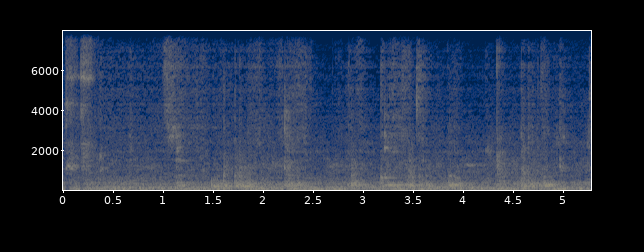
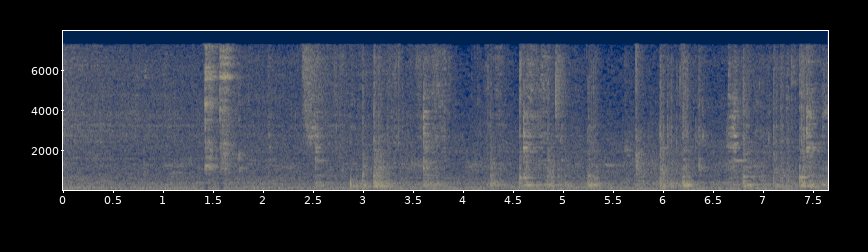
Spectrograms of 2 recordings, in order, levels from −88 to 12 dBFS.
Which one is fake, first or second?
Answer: first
